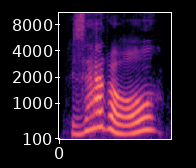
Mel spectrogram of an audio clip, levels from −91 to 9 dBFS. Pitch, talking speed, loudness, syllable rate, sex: 285 Hz, 240 wpm, -16 LUFS, 5.5 syllables/s, female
